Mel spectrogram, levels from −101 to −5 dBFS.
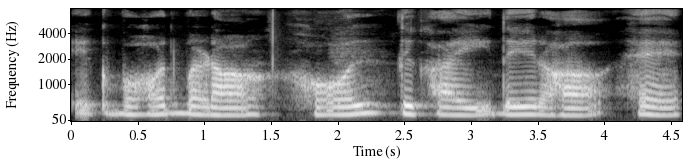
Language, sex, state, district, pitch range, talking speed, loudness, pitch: Hindi, female, Chhattisgarh, Raipur, 190-215 Hz, 105 wpm, -18 LUFS, 205 Hz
